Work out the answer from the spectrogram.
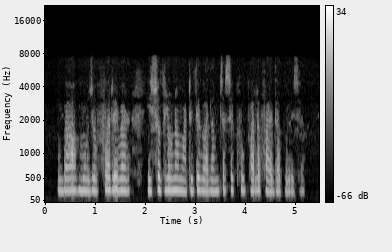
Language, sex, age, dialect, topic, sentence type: Bengali, female, 18-24, Rajbangshi, agriculture, question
